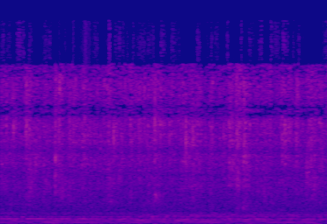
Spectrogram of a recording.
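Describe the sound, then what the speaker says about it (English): Rain patters steadily outside a cozy cottage on a rainy evening, a soft continuous hiss of raindrops, faint and even, beneath a low sustained tonal hum with no voices. "their thoughts drifting and mingling with the sound of raindrops outside"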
